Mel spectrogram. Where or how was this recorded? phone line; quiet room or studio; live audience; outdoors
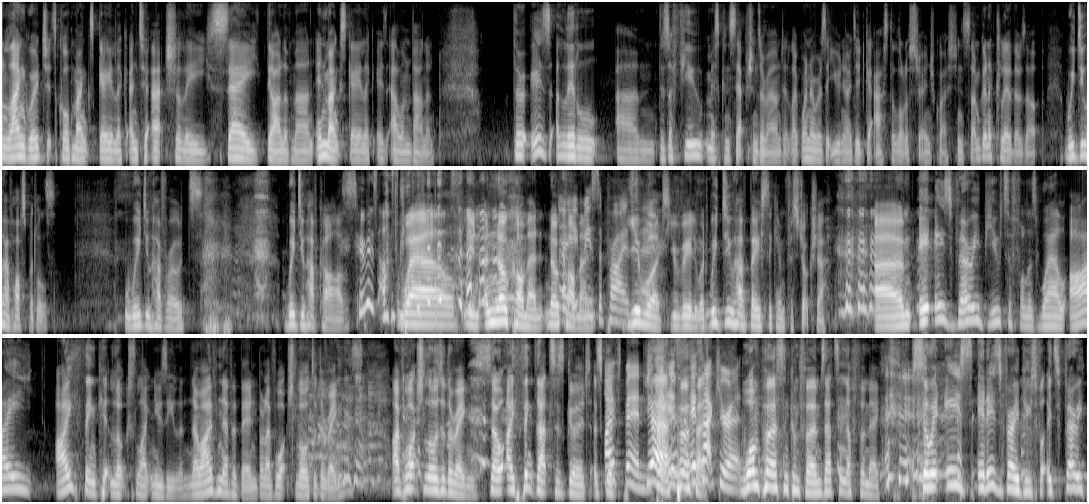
live audience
